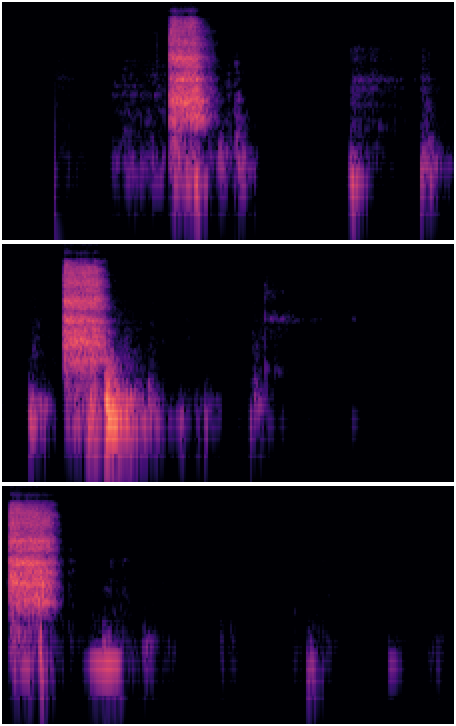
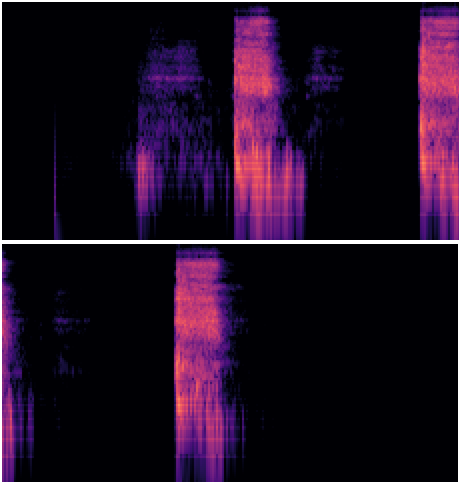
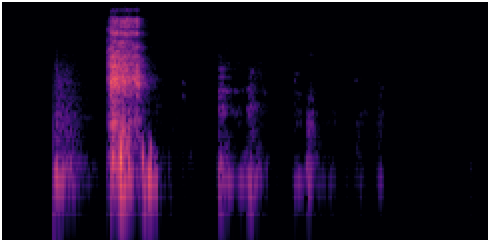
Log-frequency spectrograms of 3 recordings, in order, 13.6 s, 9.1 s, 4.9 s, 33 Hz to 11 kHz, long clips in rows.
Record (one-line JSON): {"exhalation_length": "13.6 s", "exhalation_amplitude": 13602, "exhalation_signal_mean_std_ratio": 0.28, "three_cough_length": "9.1 s", "three_cough_amplitude": 26827, "three_cough_signal_mean_std_ratio": 0.3, "cough_length": "4.9 s", "cough_amplitude": 13334, "cough_signal_mean_std_ratio": 0.22, "survey_phase": "beta (2021-08-13 to 2022-03-07)", "age": "65+", "gender": "Male", "wearing_mask": "No", "symptom_none": true, "smoker_status": "Ex-smoker", "respiratory_condition_asthma": false, "respiratory_condition_other": false, "recruitment_source": "REACT", "submission_delay": "2 days", "covid_test_result": "Negative", "covid_test_method": "RT-qPCR", "influenza_a_test_result": "Negative", "influenza_b_test_result": "Negative"}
